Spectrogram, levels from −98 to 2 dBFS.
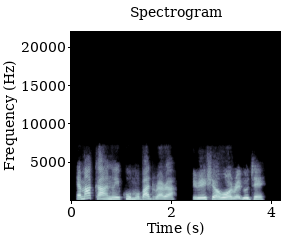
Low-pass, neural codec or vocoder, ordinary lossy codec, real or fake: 7.2 kHz; codec, 16 kHz, 0.5 kbps, X-Codec, WavLM features, trained on Multilingual LibriSpeech; none; fake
